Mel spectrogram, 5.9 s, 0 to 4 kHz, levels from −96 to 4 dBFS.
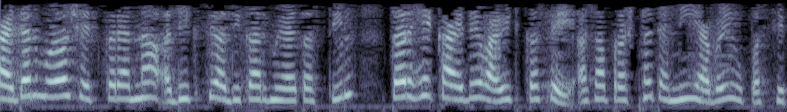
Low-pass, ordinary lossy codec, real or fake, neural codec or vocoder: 3.6 kHz; MP3, 16 kbps; real; none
